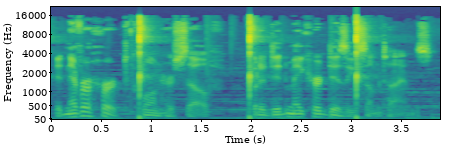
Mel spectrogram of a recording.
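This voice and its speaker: A man's voice: low voice, very animated, moderate pace, vocal fry, loud music behind the voice. A man reading scripted audio drama narration in a dramatic, solemn storytelling manner.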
